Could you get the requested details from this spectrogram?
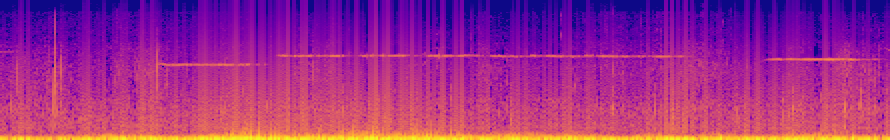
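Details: White-throated Sparrow singing loudly, "Oh sweet Canada, Canada": a clear whistle, a higher note held about three seconds, a final pure whistle, in woodland where trees are being planted; heavy wind rumble and footsteps underneath.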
